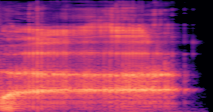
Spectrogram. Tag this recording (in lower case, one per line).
burping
